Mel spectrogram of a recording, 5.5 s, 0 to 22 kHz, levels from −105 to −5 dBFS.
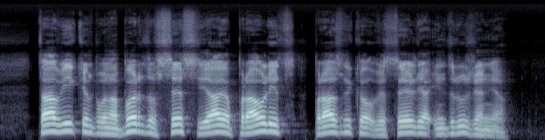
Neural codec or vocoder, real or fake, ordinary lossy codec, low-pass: vocoder, 44.1 kHz, 128 mel bands every 256 samples, BigVGAN v2; fake; none; 19.8 kHz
